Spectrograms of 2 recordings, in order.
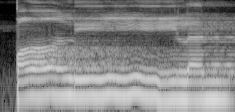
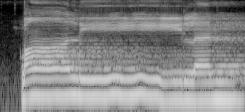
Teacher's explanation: huruf lam yang berfathah tanwin ini kita kasih akhiran huruf n.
